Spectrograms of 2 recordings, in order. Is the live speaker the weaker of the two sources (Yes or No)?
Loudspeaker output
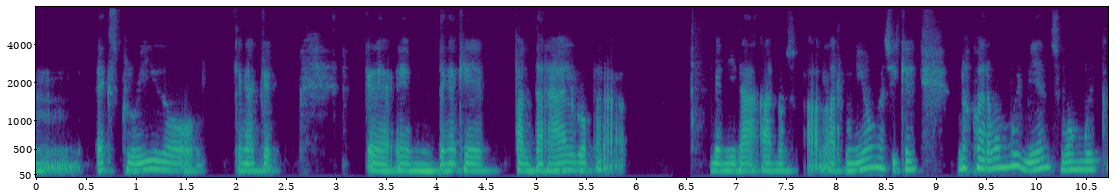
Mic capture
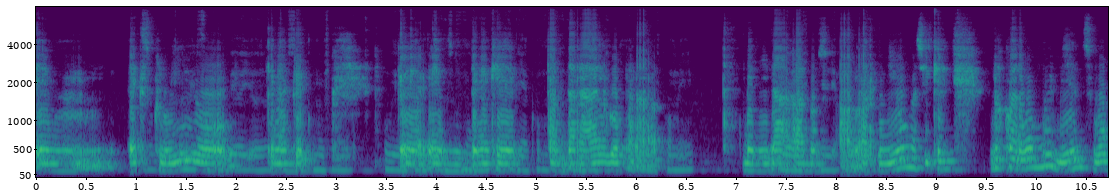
Yes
